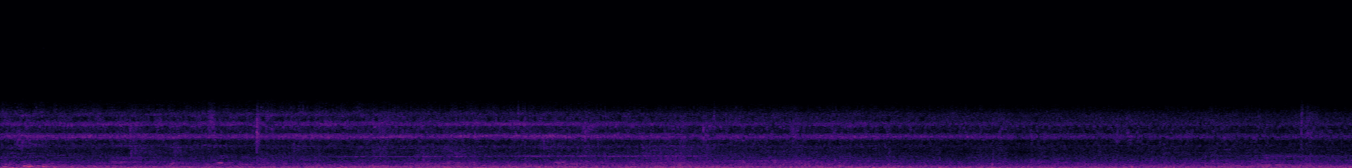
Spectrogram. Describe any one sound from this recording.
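Wind blows outdoors.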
